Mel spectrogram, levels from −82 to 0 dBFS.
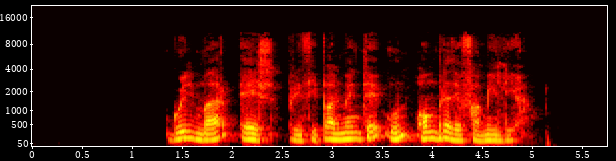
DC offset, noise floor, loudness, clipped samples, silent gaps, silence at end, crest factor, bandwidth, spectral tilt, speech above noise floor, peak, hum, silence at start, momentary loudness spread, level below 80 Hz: under 0.1%; -86 dBFS; -27 LUFS; under 0.1%; none; 0.8 s; 22 dB; 11.5 kHz; -6 dB/octave; 60 dB; -6 dBFS; none; 1.35 s; 8 LU; -62 dBFS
